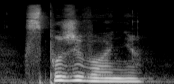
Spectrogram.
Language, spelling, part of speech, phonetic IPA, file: Ukrainian, споживання, noun, [spɔʒeˈʋanʲːɐ], Uk-споживання.ogg
- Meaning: verbal noun of спожива́ти (spožyváty): consumption (act of consuming)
